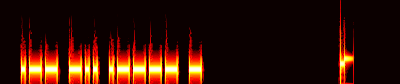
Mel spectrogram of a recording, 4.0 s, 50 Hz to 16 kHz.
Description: Morse code, heard as a keyed tone, about 29 wpm, 700 Hz. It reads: WD1T
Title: Four Challenging Letter-Number Combinations 30wpm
